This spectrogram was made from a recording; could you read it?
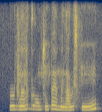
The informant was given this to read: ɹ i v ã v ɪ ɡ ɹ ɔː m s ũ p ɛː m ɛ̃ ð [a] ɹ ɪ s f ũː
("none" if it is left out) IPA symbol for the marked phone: a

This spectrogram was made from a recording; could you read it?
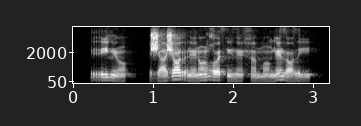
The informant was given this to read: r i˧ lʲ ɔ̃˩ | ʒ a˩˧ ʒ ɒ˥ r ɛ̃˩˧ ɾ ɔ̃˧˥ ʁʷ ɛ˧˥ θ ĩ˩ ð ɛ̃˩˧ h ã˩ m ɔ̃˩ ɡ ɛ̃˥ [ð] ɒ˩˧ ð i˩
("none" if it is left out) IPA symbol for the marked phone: ð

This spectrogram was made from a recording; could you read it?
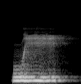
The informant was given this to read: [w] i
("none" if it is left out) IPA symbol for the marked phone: w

